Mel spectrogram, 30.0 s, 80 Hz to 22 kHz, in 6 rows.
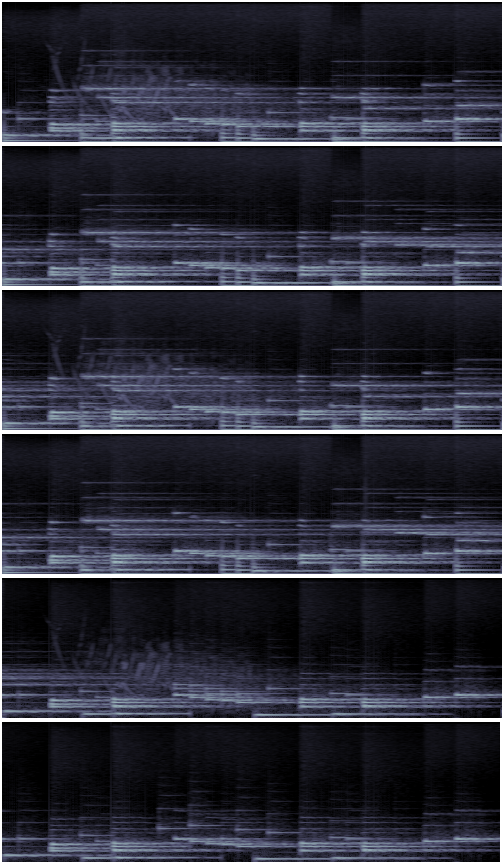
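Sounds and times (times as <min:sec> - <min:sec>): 
melody in A minor: 0:00.0 - 0:29.9.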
